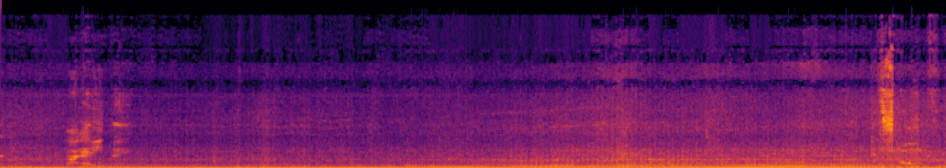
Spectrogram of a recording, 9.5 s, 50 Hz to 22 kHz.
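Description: Mitsubishi Evo 8 engine running smoothly while driving on the road, a loud close steady drone with gradually rising pitch as it accelerates, people talking over it.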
